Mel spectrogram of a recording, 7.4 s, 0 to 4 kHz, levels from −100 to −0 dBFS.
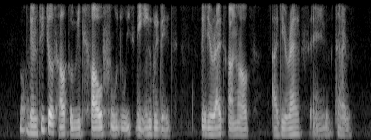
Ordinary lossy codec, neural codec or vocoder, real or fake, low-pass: none; codec, 24 kHz, 1 kbps, SNAC; fake; 3.6 kHz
